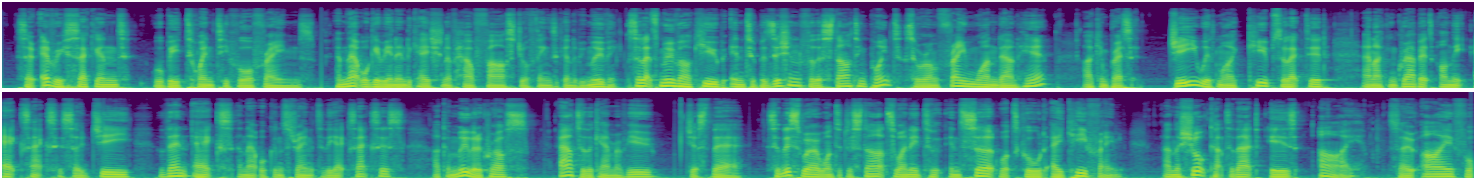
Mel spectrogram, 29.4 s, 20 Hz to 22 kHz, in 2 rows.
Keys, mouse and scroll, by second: 13.3 g, 21.5 click.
